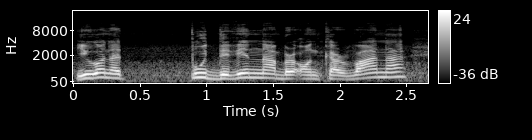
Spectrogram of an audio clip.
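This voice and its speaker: A man's voice: high voice, a little fast. A man with a Ukrainian accent talking casually in a vlog, blunt and regretful, often repeating himself. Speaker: car owner vlogger.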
